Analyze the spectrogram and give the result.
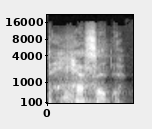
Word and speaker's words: hesed: He can do that because of his reliance on an attribute of God that is wrapped up in a word, a Hebrew word pronounced hesed. And actually, if you're supposed to pronounce it right, you should have a little cough in there, kind of a K-H, and I'm not going to try to do that.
